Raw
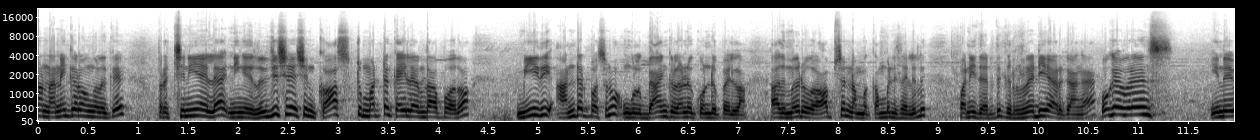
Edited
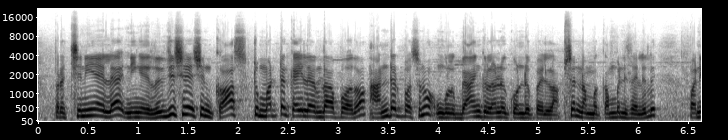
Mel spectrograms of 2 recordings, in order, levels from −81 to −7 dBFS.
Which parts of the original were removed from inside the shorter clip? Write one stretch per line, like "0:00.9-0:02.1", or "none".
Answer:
0:04.4-0:05.2
0:07.1-0:08.0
